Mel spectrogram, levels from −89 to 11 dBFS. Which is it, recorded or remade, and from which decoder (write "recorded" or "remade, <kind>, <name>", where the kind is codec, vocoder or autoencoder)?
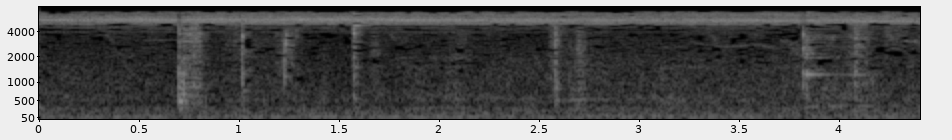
recorded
